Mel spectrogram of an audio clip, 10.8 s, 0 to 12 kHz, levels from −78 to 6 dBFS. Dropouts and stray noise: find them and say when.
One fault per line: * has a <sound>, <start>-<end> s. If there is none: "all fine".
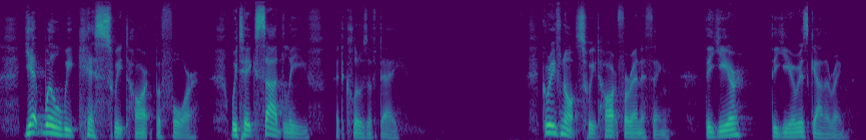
all fine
